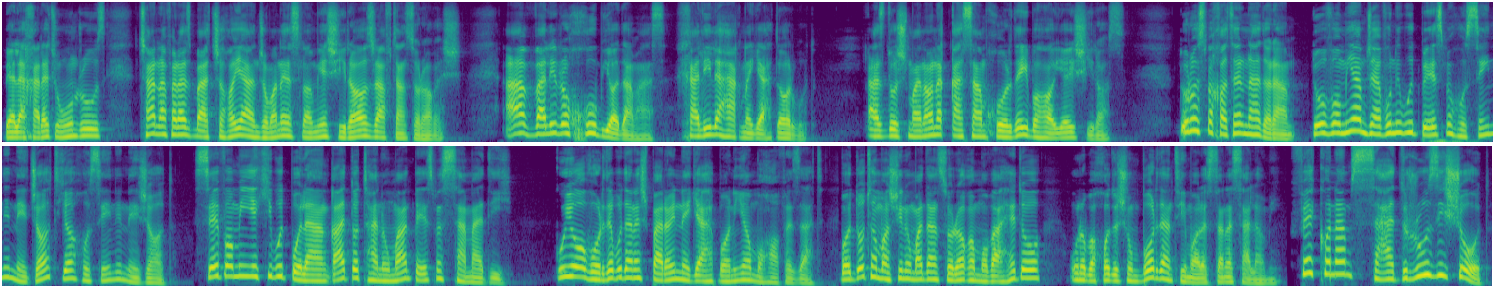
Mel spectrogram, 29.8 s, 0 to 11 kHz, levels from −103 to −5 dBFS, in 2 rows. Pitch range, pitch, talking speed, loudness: 120-195 Hz, 150 Hz, 160 wpm, -18 LUFS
